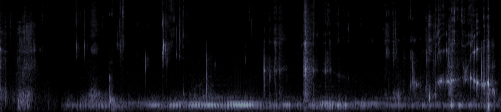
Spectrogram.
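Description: A young woman hums softly with her mouth closed.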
